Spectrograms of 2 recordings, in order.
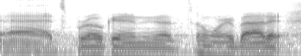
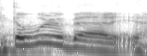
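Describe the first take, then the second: First: Mock casual. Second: Much louder and higher through laughter; laughing, hammed-up brush-off; laughing repeat. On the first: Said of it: "I kinda was just gonna go on that, like". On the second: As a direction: blurt it out again, cracking up.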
